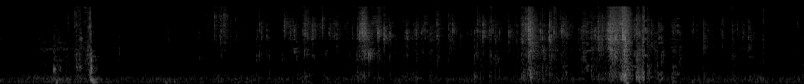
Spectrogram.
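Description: Trading cards that have stuck together being peeled apart, with faint, irregular tearing and crinkling rasps, busiest in the middle. The card faces are sticky, so the peeling can tear the printed colour off.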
